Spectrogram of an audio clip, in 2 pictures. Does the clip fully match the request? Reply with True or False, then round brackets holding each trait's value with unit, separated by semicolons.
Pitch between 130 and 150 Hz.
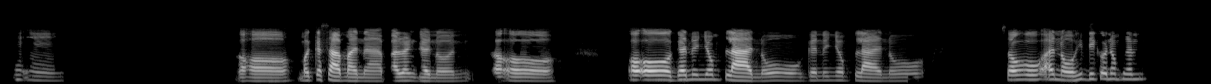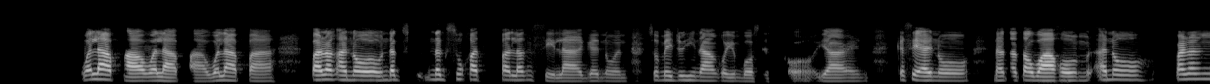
False (190 Hz)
